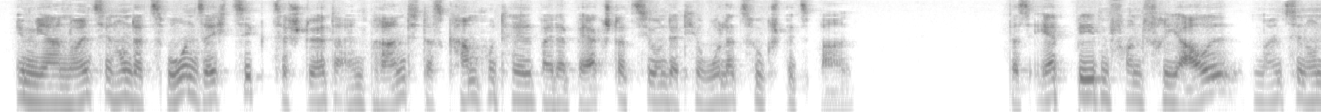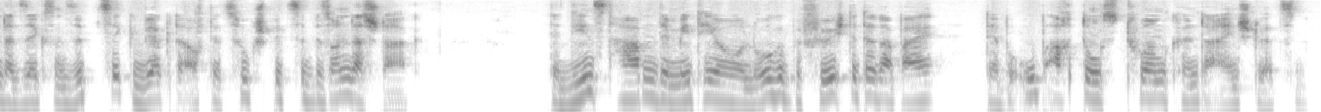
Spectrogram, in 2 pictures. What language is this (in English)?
German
